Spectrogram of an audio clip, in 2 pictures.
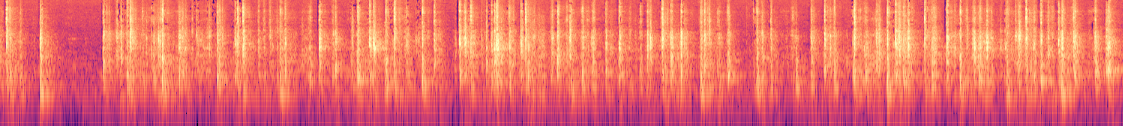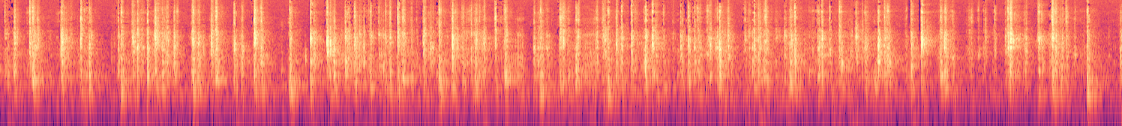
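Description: Fingertips type on the plastic keycaps of a black mechanical computer keyboard, producing a dense, continuous stream of short, bright clicks and clacks. The keystrokes run steadily with varying speed and loudness, each decaying almost instantly.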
